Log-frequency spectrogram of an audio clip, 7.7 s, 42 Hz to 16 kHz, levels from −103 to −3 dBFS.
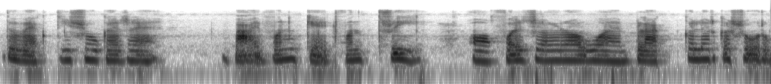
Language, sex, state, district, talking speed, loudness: Hindi, female, Bihar, Saharsa, 165 wpm, -23 LUFS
